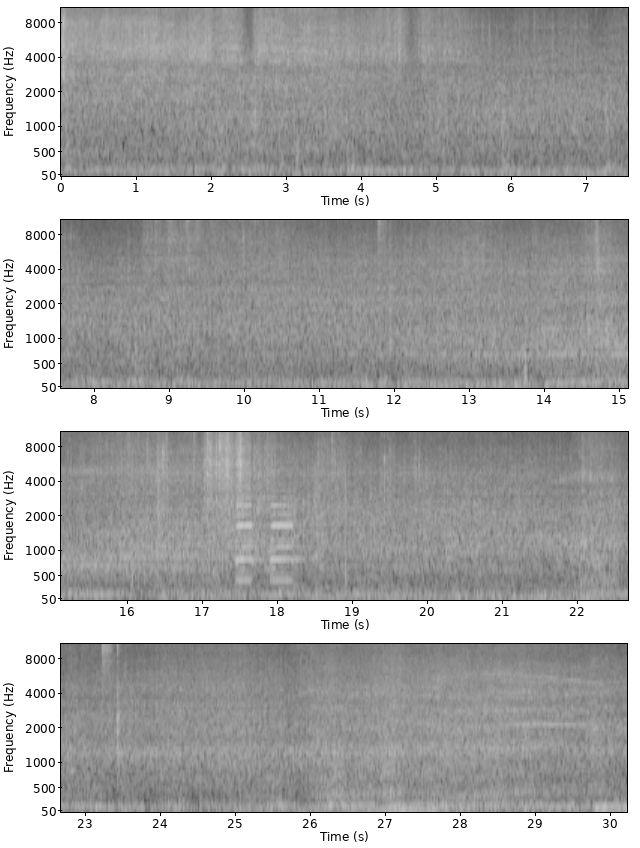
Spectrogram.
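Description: Heavy truck engine running steadily with a deep low-pitched sound and street traffic around it. About seventeen seconds in, a pitched horn gives a few quick toots.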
